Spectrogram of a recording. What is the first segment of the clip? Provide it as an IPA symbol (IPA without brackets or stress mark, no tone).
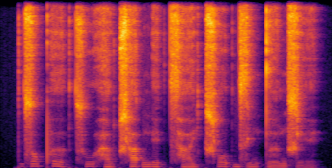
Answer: d͡z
